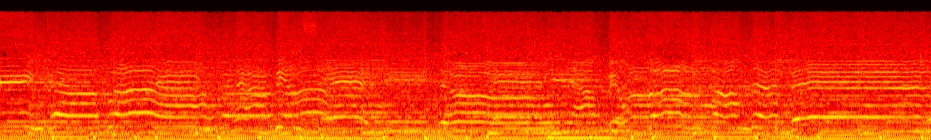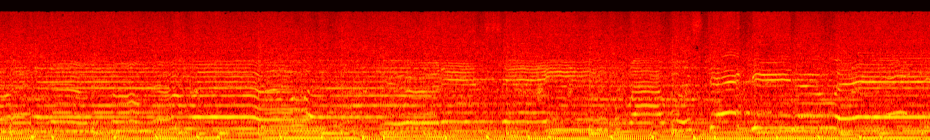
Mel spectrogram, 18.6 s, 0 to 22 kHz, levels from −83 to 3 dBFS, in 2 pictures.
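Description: From start to finish, harsh buzzy distortion rides on the sound, and quiet gaps fill with noise near -25 dBFS. This is likely a stuck bit.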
